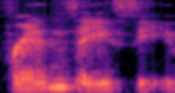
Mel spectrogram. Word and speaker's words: Franzese: I'm gonna give Haley credit for that, because I was like, Haley, how do you pronounce his last name? And they were like, Franzese.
